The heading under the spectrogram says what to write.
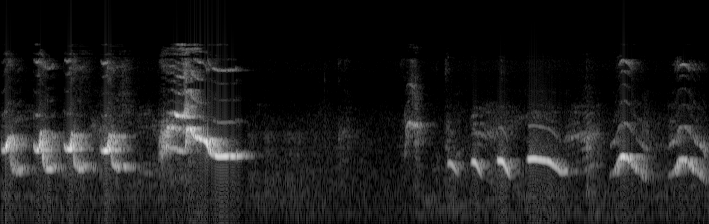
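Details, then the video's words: A laughingthrush dancing while it sings gives loud, rich whistled phrases: a quick run of four slurred notes, a brief pause, then a series of falling and rising whistles. "Khướu Muá Hót"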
